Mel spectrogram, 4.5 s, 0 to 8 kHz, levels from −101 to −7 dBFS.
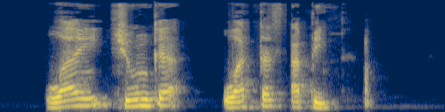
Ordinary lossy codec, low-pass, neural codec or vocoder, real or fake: AAC, 32 kbps; 7.2 kHz; vocoder, 24 kHz, 100 mel bands, Vocos; fake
